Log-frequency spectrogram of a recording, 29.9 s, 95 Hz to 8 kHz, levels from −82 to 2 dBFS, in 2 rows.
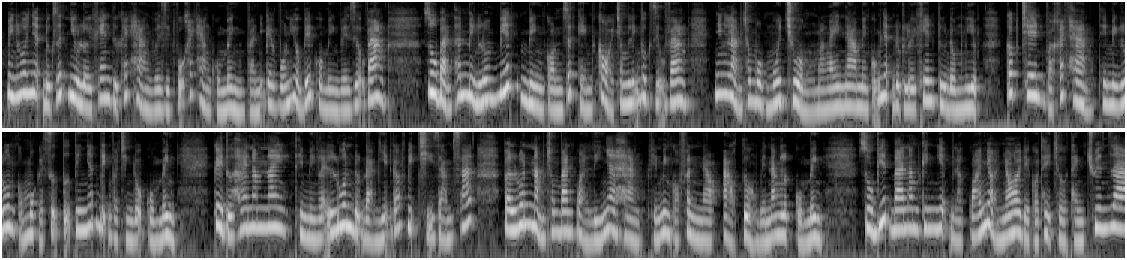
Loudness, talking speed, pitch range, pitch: -23 LUFS, 280 wpm, 190-275 Hz, 230 Hz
